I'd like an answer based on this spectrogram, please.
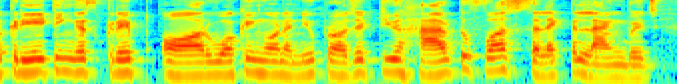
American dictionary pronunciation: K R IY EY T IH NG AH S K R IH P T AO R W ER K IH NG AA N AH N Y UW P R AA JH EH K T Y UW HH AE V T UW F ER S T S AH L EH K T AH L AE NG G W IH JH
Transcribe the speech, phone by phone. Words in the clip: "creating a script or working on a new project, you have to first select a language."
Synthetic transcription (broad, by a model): K R IY EY T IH NG AH S K R IH P T AO R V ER K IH NG AA N AH N Y UW P R AA JH EH K T Y UW HH AE V T UW F ER S T S AH L EH K T AH L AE NG G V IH JH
